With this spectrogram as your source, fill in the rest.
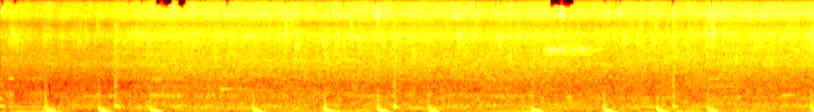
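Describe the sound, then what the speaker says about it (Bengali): Heavy rain pouring down in a dense, continuous roar, with regular louder drips or knocks striking a hard surface close by about every half second. "প্রচুর জোরে বৃষ্টি নেমে গেছে আবার"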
